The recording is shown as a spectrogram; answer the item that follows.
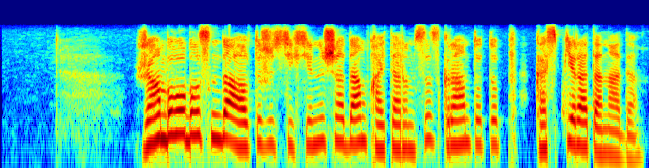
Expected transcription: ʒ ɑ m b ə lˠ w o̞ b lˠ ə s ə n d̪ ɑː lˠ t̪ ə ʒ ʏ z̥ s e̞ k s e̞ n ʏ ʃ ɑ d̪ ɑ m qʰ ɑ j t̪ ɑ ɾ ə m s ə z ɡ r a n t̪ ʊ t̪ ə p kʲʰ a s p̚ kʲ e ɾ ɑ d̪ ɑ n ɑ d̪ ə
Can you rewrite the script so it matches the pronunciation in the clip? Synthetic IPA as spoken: ʒ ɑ m b ə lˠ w o̞ b lˠ ə s ə n d̪ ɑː lˠ t̪ ə ʒ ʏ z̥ s e̞ k s e̞ n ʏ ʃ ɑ d̪ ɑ m qʰ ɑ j t̪ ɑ ɾ ə m s ə z ɡ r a n t̪ ʊ t̪ ə p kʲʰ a s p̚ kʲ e ɾ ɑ t̪ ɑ n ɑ d̪ ə

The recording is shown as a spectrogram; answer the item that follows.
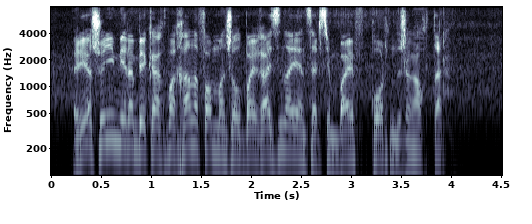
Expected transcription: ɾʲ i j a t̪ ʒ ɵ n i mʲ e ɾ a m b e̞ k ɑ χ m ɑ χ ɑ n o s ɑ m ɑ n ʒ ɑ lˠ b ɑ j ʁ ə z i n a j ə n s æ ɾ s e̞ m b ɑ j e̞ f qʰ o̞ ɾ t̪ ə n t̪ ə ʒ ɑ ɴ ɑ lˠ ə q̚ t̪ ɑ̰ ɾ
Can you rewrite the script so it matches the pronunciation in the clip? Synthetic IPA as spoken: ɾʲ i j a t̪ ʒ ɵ n i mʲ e ɾ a m b e̞ k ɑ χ m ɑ χ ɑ n o f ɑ m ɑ n ʒ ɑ lˠ b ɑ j ʁ ɑ z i n ɑ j ɑ n s æ ɾ s e̞ m b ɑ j e̞ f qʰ o̞ ɾ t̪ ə n d̪ ə ʒ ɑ ɴ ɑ lˠ ə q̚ t̪ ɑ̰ ɾ

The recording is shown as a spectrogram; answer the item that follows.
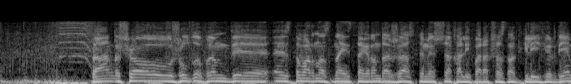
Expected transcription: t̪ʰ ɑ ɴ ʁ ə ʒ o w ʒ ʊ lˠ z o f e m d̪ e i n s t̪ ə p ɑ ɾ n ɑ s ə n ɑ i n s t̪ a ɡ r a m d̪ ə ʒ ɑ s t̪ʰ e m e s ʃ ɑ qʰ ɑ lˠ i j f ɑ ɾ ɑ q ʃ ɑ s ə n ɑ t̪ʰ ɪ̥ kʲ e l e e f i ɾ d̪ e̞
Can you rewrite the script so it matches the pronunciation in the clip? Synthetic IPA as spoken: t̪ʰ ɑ ɴ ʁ ə ʃ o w ʒ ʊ lˠ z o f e m d̪ e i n s t̪ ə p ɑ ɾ n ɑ s ə n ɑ i n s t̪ a ɡ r a m d̪ ɑ ʒ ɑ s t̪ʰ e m e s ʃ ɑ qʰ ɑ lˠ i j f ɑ ɾ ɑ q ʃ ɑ s ə n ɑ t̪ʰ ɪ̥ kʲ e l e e f i ɾ d̪ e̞

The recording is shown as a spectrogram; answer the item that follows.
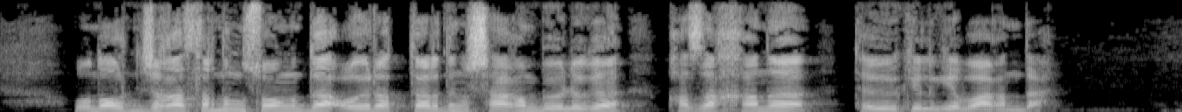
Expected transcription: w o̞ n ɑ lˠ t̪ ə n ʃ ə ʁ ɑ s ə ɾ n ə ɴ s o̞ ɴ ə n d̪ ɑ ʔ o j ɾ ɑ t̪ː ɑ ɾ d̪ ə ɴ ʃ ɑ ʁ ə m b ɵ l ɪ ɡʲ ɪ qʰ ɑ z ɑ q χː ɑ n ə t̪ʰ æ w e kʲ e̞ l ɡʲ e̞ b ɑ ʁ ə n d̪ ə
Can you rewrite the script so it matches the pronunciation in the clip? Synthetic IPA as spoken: w o̞ n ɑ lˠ t̪ ə n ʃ ə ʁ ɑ s ə ɾ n ə ɴ s o̞ ɴ ə n d̪ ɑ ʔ o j ɾ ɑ t̪ː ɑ ɾ d̪ ə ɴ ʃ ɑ ʁ ə m b ɵ l ɪ ɡʲ ɪ qʰ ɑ z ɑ q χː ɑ n ə t̪ʰ æ w e kʲ e̞ l ɡʲ e̞ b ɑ ʁ ə n d̪ ə

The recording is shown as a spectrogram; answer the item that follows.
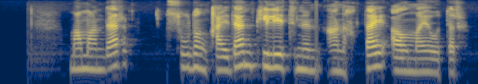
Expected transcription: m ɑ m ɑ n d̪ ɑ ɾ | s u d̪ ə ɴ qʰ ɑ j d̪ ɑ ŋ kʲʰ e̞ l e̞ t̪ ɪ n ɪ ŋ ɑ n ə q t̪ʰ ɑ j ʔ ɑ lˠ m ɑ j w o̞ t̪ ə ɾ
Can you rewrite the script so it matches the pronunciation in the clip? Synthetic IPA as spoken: m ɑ m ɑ n d̪ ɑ ɾ | s u d̪ ə ɴ qʰ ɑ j d̪ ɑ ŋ kʲʰ e̞ l e̞ t̪ ɪ n ɪ n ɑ n ə q t̪ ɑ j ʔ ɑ lˠ m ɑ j w o̞ t̪ ə ɾ

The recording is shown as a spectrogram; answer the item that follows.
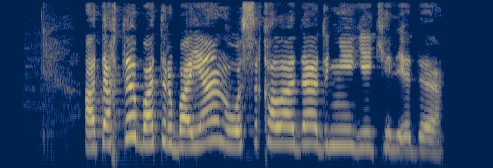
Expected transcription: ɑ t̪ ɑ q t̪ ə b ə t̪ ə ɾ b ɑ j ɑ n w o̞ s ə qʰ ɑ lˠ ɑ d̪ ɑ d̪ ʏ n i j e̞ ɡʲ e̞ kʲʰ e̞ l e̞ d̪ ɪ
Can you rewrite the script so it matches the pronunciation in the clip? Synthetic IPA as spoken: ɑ t̪ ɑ q t̪ ə b ɑ t̪ ə ɾ b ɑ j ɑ n w o̞ s ə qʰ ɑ lˠ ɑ d̪ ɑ d̪ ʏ n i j e̞ ɡʲ e̞ kʲʰ e̞ l e̞ d̪ ɪ

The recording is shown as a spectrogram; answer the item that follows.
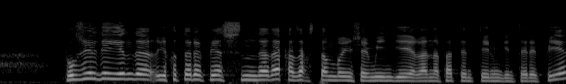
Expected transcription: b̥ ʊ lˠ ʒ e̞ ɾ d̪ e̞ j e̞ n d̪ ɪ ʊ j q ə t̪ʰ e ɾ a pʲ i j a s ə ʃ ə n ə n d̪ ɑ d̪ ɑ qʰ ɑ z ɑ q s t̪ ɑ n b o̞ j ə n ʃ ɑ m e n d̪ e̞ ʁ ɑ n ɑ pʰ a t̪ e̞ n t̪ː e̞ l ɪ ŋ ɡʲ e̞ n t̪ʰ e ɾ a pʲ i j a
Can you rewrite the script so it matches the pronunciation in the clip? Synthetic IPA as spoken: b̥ ʊ lˠ ʒ e̞ ɾ d̪ e̞ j e̞ n d̪ ɪ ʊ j q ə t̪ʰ e ɾ a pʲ i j a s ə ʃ ə n ə n d̪ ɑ d̪ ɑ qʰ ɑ z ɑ q s t̪ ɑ n b o̞ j ə n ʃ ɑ m e n d̪ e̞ ʁ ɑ n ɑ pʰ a t̪ e̞ n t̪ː e̞ l ɪ ŋ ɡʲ e̞ n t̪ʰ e ɾ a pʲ i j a

